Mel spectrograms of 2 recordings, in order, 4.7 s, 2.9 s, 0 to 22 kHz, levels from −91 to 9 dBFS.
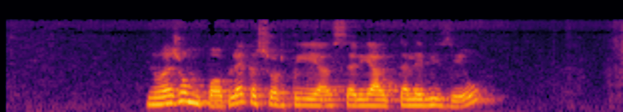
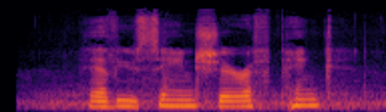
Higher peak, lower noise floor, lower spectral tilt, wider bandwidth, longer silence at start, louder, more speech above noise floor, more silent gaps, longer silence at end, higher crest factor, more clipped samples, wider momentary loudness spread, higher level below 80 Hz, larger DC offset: first, 0 dBFS vs -14 dBFS; first, -58 dBFS vs -50 dBFS; first, -7.5 dB/octave vs -5 dB/octave; second, 11.5 kHz vs 16 kHz; first, 1.1 s vs 0.25 s; first, -15 LUFS vs -30 LUFS; first, 44 dB vs 21 dB; neither; first, 1 s vs 0 s; about the same, 16 dB vs 18 dB; neither; second, 8 LU vs 11 LU; first, -58 dBFS vs -74 dBFS; neither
